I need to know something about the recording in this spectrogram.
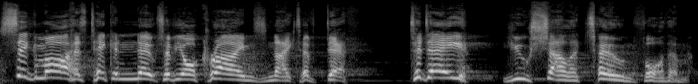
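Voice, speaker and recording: An actor playing a righteous holy warrior in a fantasy game, solemn and declamatory, in cavernous reverb. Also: male voice, extremely high pitch, sing-song, slow pace, fairly bright tone, soft background music, heavily acted. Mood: stern. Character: righteous holy golden warrior champion passing judgement. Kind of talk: heroic fantasy game cutscene acting.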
